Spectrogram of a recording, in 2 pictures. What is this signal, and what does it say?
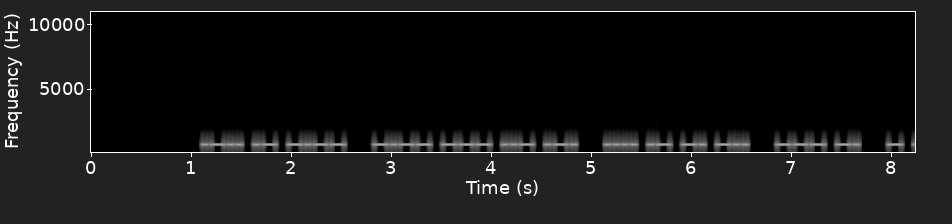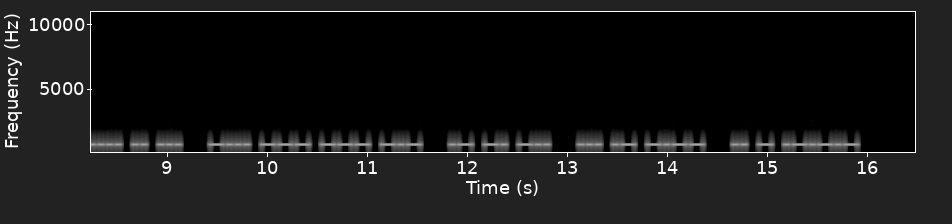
Morse code, heard as a keyed tone, about 28 wpm, 700 Hz. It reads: LAY YOUR HAND ON THIS BOOK AND SAY IT.
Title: Sentences from Top 400 Words 28wpm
